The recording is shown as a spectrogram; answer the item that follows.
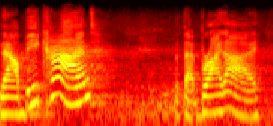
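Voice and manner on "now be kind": put-on West Texas accent, high-pitched and raised. Speaker quotes her grandmother, who caught the siblings fighting, in a west texas accent. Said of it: "would say to us in her West Texas accent".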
